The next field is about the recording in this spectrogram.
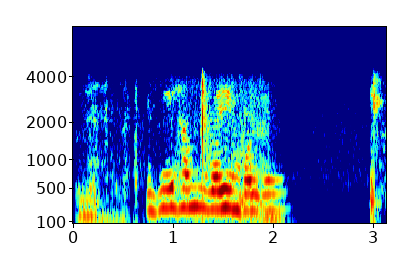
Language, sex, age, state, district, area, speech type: Urdu, female, 18-30, Bihar, Supaul, rural, conversation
